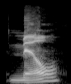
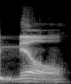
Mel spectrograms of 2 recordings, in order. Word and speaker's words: MIL: and abbreviate it mhm Mill okay but you have to be very careful how you say it yeah my Mill not mil right my Mill I've never seen it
